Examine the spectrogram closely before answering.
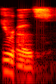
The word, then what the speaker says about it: Argyros: Not Do- pronounced heroes, which are delicious.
